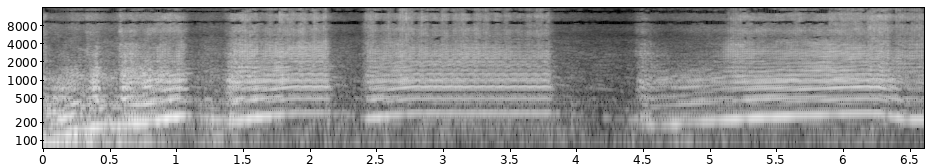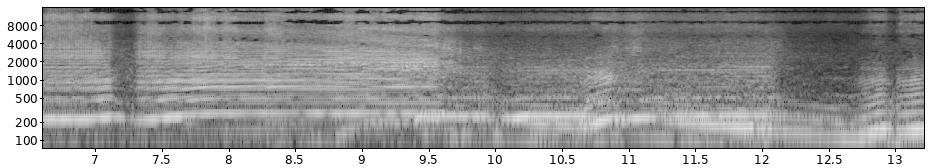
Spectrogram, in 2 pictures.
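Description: A car engine held at high revs during a burnout, tyres spinning and squealing. The revs drop sharply and climb back several times as the throttle is lifted and reapplied, then fall away near the end.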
